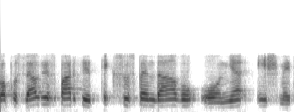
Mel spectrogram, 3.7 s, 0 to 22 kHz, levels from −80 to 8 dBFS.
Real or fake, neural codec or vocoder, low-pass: fake; codec, 16 kHz, 0.9 kbps, LongCat-Audio-Codec; 3.6 kHz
